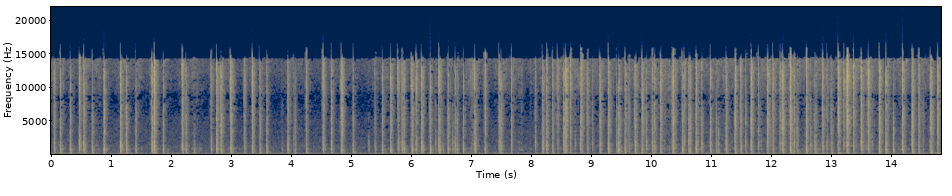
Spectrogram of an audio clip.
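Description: Long natural nails tap quickly on the flat sheet of a transparent acrylic plastic clipboard lying flat. The result is a dense, continuous run of short, sharp plastic clicks with almost no ring, centered in the mid range over a faint steady low hum.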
